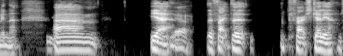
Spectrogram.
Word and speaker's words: Kvaratskhelia: I mean, he was so good that Kvaratskhelia, that's how you say it, David, Kvaratskhelia.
